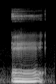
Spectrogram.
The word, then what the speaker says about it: へ: commonly pronounced as o e sounds like e as an e but this is uh in Roman or gothic writing spelled as h e this is h e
